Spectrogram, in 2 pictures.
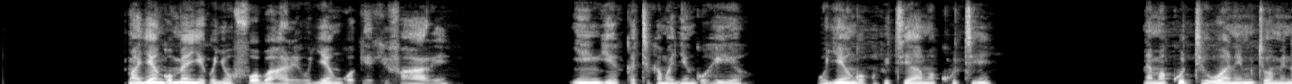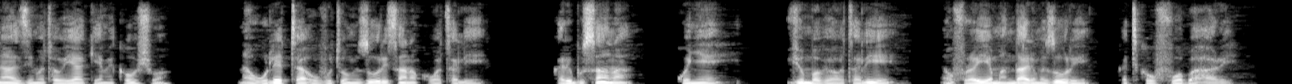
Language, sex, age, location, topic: Swahili, male, 36-49, Mombasa, government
